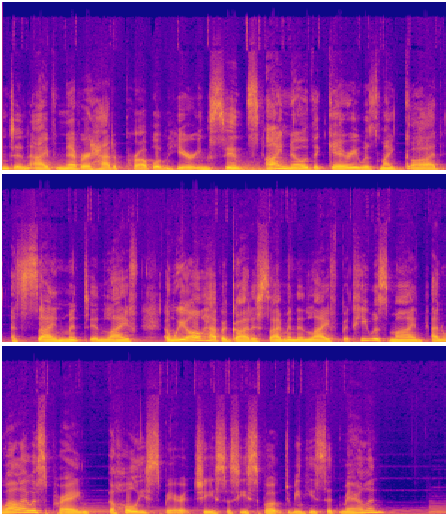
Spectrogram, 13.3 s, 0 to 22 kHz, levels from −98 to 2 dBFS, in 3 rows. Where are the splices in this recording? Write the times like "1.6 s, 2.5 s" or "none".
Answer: 2.5 s, 8.7 s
